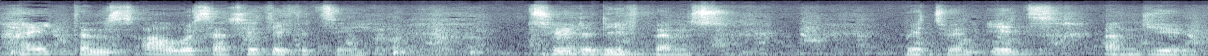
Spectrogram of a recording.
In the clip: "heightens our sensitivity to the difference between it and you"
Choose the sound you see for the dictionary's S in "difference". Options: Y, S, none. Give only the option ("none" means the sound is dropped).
S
